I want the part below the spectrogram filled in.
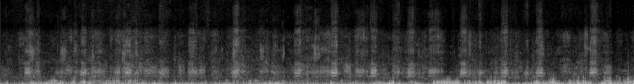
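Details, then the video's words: Ducks wanting food on a frozen Toronto pond: a dense chorus of loud, overlapping nasal quacks in fast repeated bursts, over a strong low-pitched rumble. "Ducks are making noise wanting food to eat on the frozen pond"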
